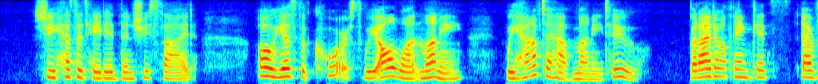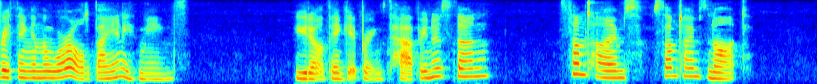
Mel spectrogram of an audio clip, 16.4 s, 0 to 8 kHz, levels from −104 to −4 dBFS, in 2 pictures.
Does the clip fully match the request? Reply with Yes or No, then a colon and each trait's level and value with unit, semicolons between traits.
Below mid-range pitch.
No: high, 245 Hz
